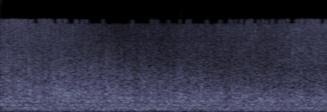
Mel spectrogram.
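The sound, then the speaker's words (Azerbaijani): Heavy, unceasing rain of a subtropical winter in southern Azerbaijan, with thunder: a loud, dense, continuous roar that stays steady throughout, with no distinct clap standing out. “Subtropik bölgənin adəti üzrə göy gürültüsü və sanki heç vaxt kəsməyəcək yağışı, palçıq və gölməçələr”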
